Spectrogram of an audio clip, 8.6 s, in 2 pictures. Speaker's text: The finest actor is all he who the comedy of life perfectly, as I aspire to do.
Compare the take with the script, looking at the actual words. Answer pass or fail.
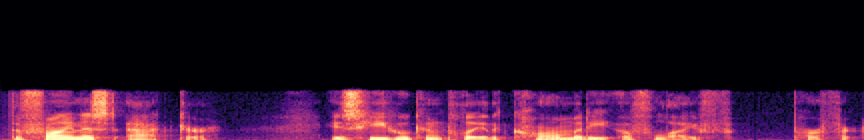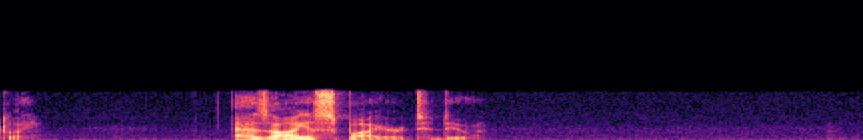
fail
